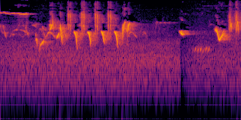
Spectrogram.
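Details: Common nightingale song: a fast series of about eight sharply falling, repeated notes, then a pause, a clear steady whistle and a new burst of high, rapid notes.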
